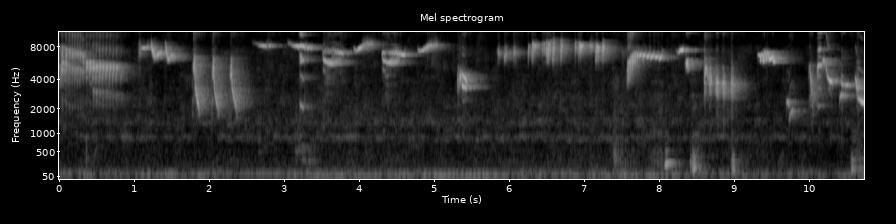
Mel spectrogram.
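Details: Orange-headed thrush (anis kembang) singing at night in a long continuous stretch of high varied whistles, rasping notes and quick slurs, phrases following closely one after another; a faint low hum stays in the background.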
